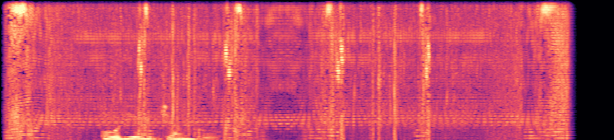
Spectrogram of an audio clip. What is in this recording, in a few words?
broken signal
